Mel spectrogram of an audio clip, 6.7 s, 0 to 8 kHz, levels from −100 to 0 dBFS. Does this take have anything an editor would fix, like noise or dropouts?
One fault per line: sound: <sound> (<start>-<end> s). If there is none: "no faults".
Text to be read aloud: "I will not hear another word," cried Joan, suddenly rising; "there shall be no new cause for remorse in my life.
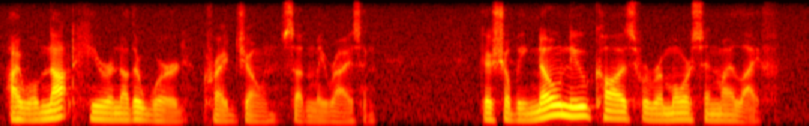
no faults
